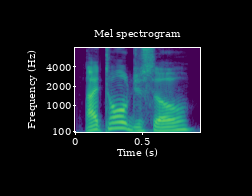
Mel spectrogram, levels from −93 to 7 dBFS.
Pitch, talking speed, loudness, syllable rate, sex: 140 Hz, 255 wpm, -20 LUFS, 5.3 syllables/s, male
